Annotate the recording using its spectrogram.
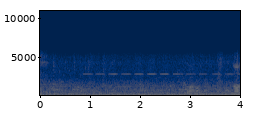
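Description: A steady low rumble with voices in the background, and from about a second in a rapid, even run of short high electronic beeps.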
